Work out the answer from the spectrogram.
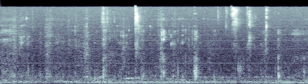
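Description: Close-up chewing and crunching of taco salad with tortilla chips, a scatter of irregular sharp crunches.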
